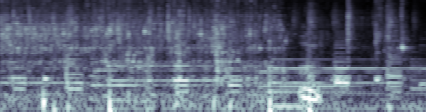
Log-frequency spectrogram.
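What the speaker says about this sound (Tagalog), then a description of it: "Lalagyan ko lang ng konting mainit na tubig." Hot water poured into a cooking pot in a home kitchen, a steady splashing, gurgling stream with light clinks, moderately close.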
